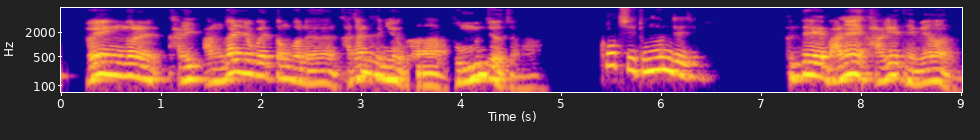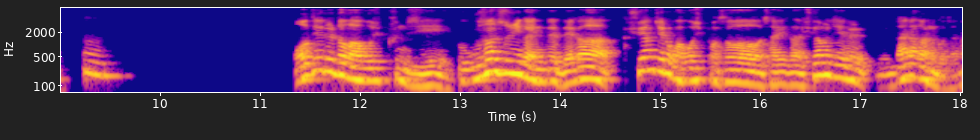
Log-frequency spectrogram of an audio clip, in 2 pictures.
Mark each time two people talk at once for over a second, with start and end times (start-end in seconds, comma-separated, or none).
none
